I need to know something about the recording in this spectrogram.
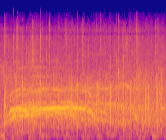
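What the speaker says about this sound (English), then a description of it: "A big round of applause for our score, Adam." Audience applause at a folk festival stage show, dense clapping with some cheering throughout, partly masked by a sustained sung or played tone early on.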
